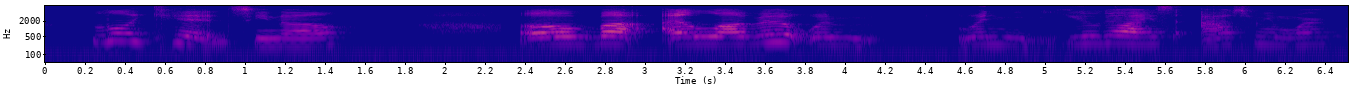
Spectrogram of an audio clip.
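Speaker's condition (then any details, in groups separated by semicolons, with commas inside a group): Cerebral palsy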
